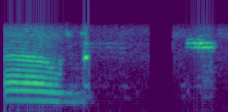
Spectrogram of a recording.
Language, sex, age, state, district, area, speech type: Bodo, female, 18-30, Assam, Kokrajhar, rural, conversation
